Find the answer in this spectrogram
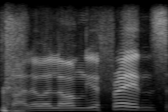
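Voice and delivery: loud, bad put-on Italian accent. Casting a spell with a bonus action, in a terrible Italian accent. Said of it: "I'm saying this in a terrible Italian accent".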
